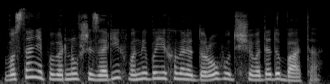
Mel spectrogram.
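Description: A woman narrating an audiobook in a measured storytelling manner. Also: a little high, darkish tone, no echo. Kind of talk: scripted narration.

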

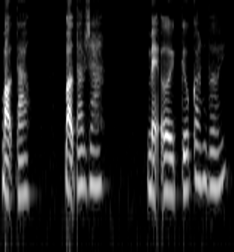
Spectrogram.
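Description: A woman's voice: low voice, a little fast, fairly bright tone, no echo. A woman voicing a spiteful young sister-in-law with a sneering, whiny way of talking. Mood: pleading.

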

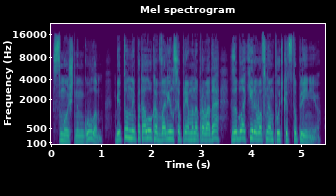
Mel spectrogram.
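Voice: medium pitch, fast talker, mellow, dry recording, clean studio sound. A reader narrating a first-person adventure story in a sardonic storytelling manner. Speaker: audiobook reader.

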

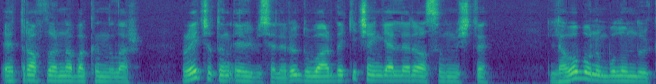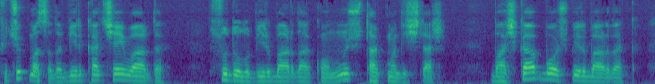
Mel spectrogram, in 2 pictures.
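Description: A man narrating an audiobook in a calm, steady way. His voice is dark and mellow, at an ordinary pitch for a man. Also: moderate pace. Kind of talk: scripted narration.

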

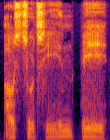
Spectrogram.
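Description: A man voicing a sly, mocking male orc soldier, speaking slowly and heavily in an audiobook reading. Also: low voice, slightly rough, dry recording, lo-fi sound, exaggerated voice. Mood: sneering. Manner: slow, heavy, sneering delivery.

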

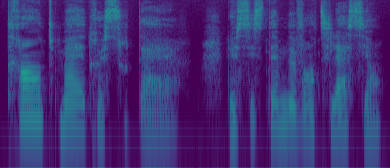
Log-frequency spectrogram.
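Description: A woman narrates a novel in a measured, even storytelling voice at a slow, deliberate pace. Her pitch sits in a middle range for a woman. The sound is dry and close to the mic, with no room around it. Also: dry recording. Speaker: audiobook narrator. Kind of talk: scripted narration.

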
